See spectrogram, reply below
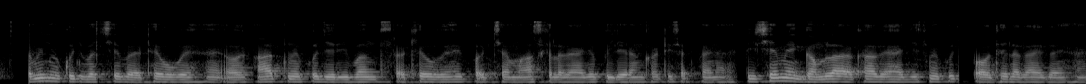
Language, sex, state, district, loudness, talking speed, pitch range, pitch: Hindi, male, Bihar, Jahanabad, -35 LUFS, 205 wpm, 115-125 Hz, 115 Hz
